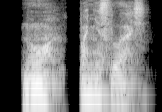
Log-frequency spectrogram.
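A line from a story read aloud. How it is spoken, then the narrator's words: Whispered. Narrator (Russian): прошептал Лысый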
